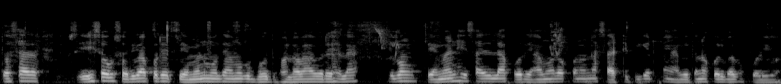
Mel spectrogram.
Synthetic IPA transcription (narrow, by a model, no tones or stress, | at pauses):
t̪ɔsaɾ | eɦisɔbusɔɾibapɔɾepemeɳʈmɔd̪ʱjeamɔkubɔɦut̪̚bʱɔlɔbʱabɔɾeɦelaebɔŋpemeɳʈɦesaɭilapɔɾeamɔɾɔkɔɽ̃ɔnasaɾʈipʰikeʈpaĩabed̪ɔnɔkɔɾibakupɔɽibɔ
